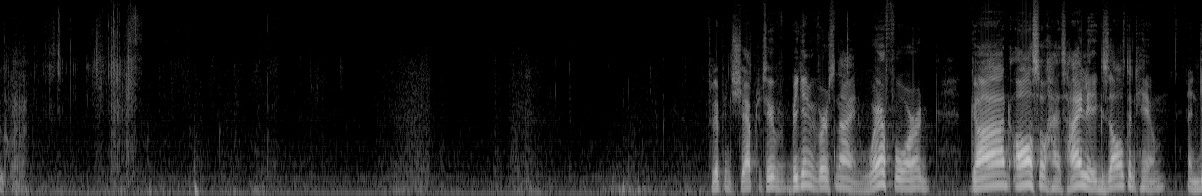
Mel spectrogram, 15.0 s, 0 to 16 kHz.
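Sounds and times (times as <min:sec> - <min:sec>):
thin pages of an old Bible being turned: 0:00.0 - 0:04.1
speech: 0:08.9 - 0:15.0.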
